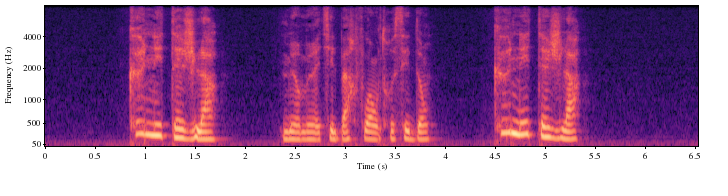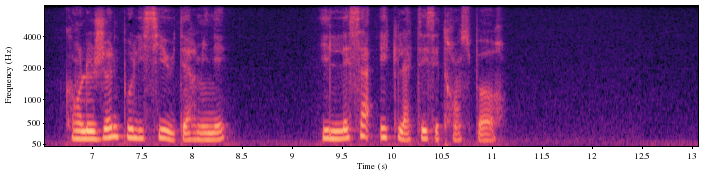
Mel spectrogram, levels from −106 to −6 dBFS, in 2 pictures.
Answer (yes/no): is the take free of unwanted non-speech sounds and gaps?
yes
